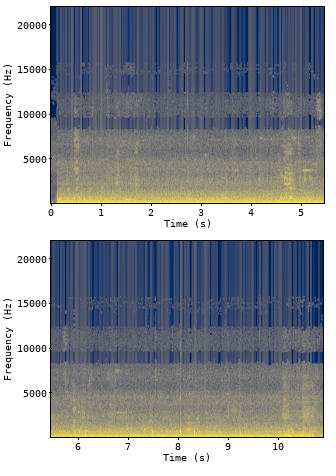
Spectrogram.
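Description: City bus running, heard from inside the cabin: a steady low rumble of engine and road noise with scattered rattles and knocks.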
